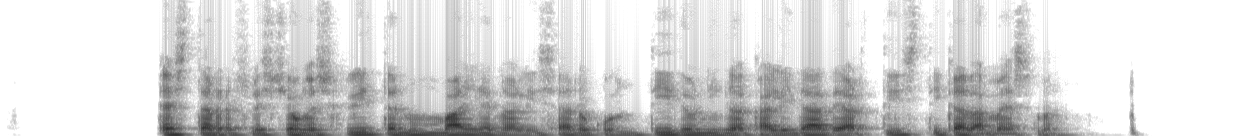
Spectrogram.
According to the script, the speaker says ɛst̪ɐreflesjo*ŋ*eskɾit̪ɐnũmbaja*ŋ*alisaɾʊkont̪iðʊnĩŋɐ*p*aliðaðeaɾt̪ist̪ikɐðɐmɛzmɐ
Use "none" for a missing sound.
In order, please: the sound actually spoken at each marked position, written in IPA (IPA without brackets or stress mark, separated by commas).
ŋ, n, k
